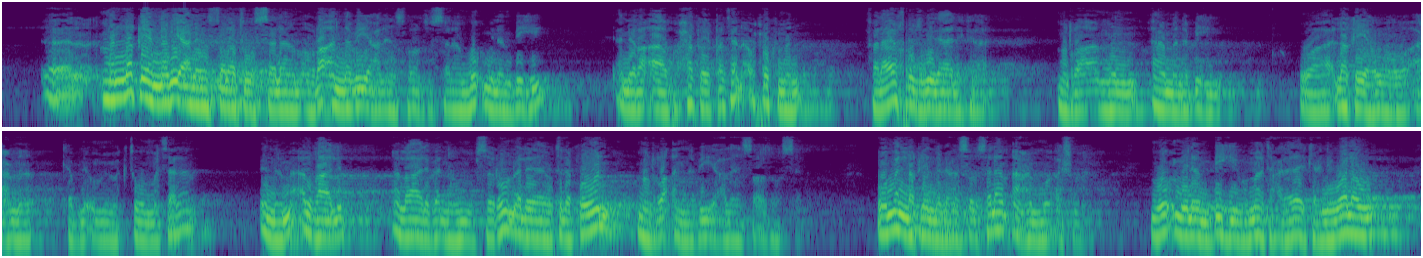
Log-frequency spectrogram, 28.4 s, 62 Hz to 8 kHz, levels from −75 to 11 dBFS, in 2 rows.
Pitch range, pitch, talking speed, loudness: 115-135 Hz, 125 Hz, 130 wpm, -13 LUFS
